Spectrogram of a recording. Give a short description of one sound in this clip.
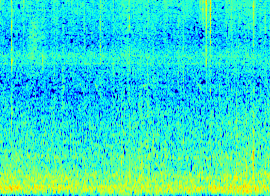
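A car engine hums steadily while driving along a street.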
